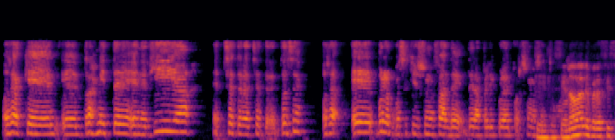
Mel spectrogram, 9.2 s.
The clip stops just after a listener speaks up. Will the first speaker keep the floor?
No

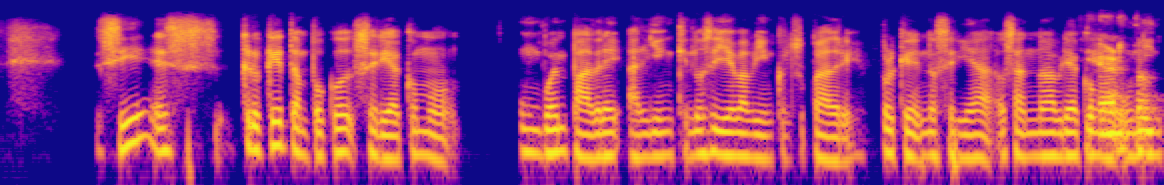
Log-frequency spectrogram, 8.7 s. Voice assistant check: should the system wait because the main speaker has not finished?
Yes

